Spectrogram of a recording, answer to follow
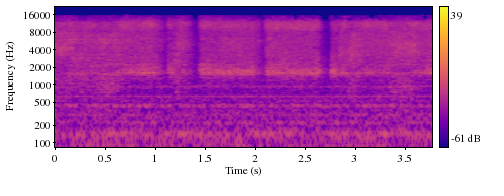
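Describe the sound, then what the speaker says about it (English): Hair spray hisses continuously as it is sprayed along the front hairline of a kinky curly hair install, a close, steady spray with a few brief breaks. "I want to spray the front perimeter of my hair."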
